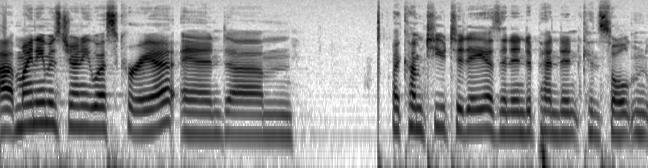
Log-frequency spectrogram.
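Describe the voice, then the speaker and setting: Loud and at a fairly quick pace, a woman speaks at a medium pitch with ordinary pitch variation and a bright, sharp tone in a very clean recording with a silent background. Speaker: leadership coach and keynote speaker. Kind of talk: conference keynote talk. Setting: stage with audience, microphone.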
